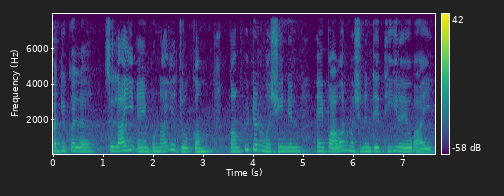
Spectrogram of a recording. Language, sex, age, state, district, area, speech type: Sindhi, female, 45-60, Maharashtra, Thane, urban, spontaneous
